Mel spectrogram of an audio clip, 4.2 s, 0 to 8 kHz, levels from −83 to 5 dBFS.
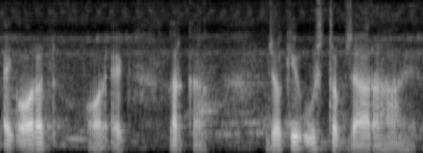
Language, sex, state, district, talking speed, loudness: Hindi, male, Arunachal Pradesh, Papum Pare, 155 wpm, -21 LUFS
